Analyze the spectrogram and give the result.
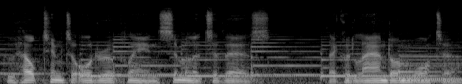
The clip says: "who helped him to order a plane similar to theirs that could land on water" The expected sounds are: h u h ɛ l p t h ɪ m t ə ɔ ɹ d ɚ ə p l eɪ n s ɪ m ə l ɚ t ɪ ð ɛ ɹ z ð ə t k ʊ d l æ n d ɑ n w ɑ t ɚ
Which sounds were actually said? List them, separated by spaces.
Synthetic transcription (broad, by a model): h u h ɛ l p t h ɪ m t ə ɔ ɹ d ɚ ə p l eɪ n s ɪ m l ɚ t ɪ ð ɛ ɹ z ð ə t k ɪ d l æ n d n w ɑ t ɚ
